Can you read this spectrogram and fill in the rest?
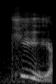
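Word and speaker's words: kea: So white is pronounced ki, I believe, K-E-A.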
